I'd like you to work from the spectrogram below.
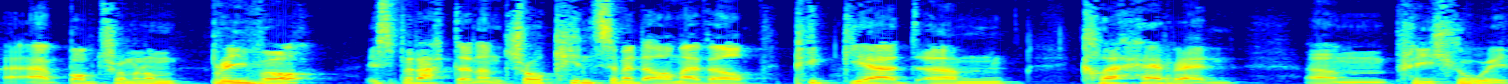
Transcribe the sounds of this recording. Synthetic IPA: a̰b̥ɔbtʰrɔmanʊnb̥rɪvɔ | ɪspəðadɛnɔntʰroːkʰɪntsəmɛdalˠmavɛlˠpʰɪɡjadəːm | kʰlˠɛhɛɾɛn | əːmpʰriːɬuːɨ

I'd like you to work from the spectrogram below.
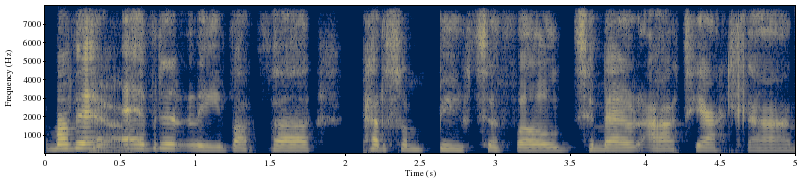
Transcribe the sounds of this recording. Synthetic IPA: mavɛɛvɪdənʔlivaθa | pʰɛrsɔnbɪwtʰɪfʊlˠtʰimɛwnatʰiaɬan

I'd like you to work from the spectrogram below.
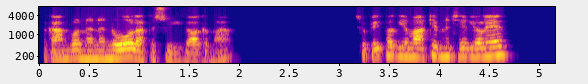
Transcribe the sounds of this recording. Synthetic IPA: ɡa̰nvɔnənənoːlˠatʰəsʊɨðɔɡəma | sobejfɔðiːəmadɪmənətʰɛɾjɔlˠeːð

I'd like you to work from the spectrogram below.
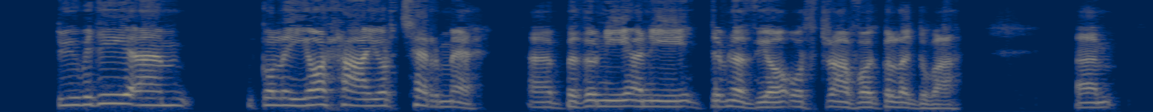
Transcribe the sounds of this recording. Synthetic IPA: d̥wɨwɛdiəːm | ɡ̥ɔlˠejɔɬajʊrθtʰɛrmɛ | əːbəðʊniənid̥ɛvnəðjɔʊrθd̥ravɔdɡəlˠəɡva | əːm

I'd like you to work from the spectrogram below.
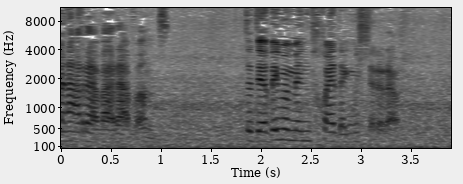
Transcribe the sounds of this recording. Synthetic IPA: ənaɾavaɾavɔ̰nt | d̥ədiɔðɪməmɪnd̥χwɛdɛɡ̚mɪɬɛɾə̰ɾa̰wr

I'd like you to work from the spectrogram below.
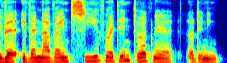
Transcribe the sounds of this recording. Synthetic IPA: ivɛʔivɛnavajnsʰiːvwɛdɪntʰɪvɔdne | ɔdɪnin

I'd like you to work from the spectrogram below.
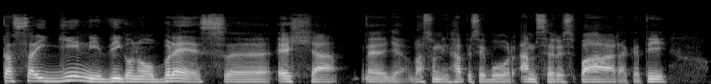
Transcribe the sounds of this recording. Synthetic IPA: t̪asajɡiniðiɡonobɾes | eɬa | ja̰vasuniŋxapisebuɾa̰mseɾespaɾakat̪i

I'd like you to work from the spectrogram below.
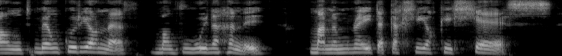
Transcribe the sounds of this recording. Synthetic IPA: ɔndmɛwnɡwɪɾjɔnɛ̰ð | manvuːɨnahənɨ̰ | manənmneɨdaɡaɬiɔɡiɬeːs

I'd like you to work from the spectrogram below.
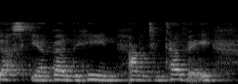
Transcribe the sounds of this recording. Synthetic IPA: əskiabɛndəɦiːnʰanətʰɪntʰɛvḭ

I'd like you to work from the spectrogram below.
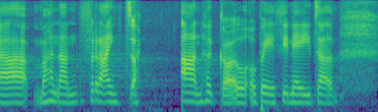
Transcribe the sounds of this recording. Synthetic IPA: əːmahənanvrajntʰa | anɦəɡɔɨlˠɔ̰beːθinejda

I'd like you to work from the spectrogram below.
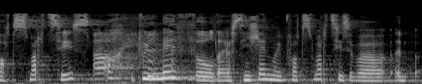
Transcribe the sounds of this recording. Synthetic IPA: ɔtʰsmartʰɪsd̥wimɛðʊlˠdɛɔsniɬɛnwɪnpʰɔtsmartʰɪsɛvɔən

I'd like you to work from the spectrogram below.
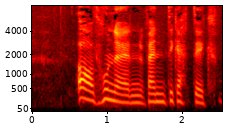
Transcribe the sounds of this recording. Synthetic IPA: ɔːðɦʊnɛnvɛndɪɡɛd̥ɪɡ̥

